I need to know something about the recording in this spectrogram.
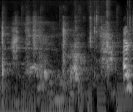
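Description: Plastic snack wrapper crinkling in the hands, irregular rustles and crackles.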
